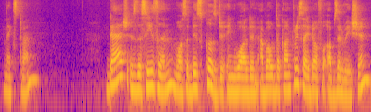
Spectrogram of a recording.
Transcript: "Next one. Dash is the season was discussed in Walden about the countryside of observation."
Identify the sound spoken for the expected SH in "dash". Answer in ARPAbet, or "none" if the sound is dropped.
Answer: SH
